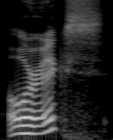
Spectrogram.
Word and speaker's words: aurochs: Well, this week we're doing the Oryx, and... I'm probably mispronouncing that name as well, but it's spelt A-U-R-O-C-H-S.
